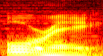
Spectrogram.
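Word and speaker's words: Orre: By the way, we know some fans pronounce it Or, but the only audible reference for the region's pronunciation is a TV commercial where they pronounce it Ore, so we're gonna follow their lead.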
